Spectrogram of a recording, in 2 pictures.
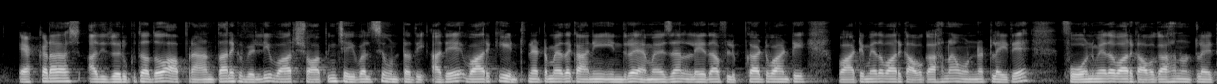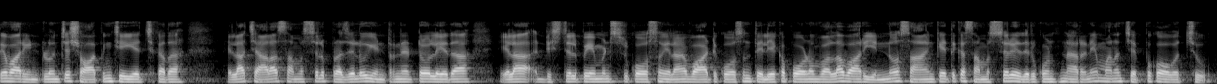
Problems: constant background noise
